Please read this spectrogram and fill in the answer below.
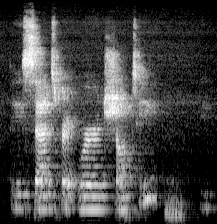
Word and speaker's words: Shanti: It's the Sanskrit word Shanti. We pronounce it 3 times.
